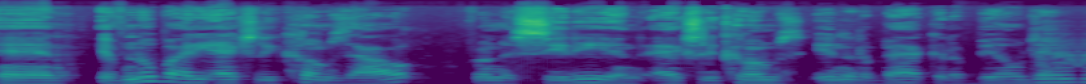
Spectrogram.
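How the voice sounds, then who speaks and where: A man talks at a fairly quick pace in an unremarkable speaking voice, with fairly high pitch and fairly even intonation. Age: 60s. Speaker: business owner respondent. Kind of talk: hearing testimony.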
